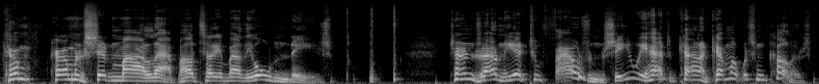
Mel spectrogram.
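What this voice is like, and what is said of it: Old American storyteller voice. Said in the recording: “my impression of what uh, old versions of Americans sound like”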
